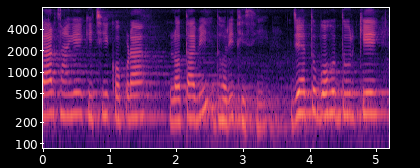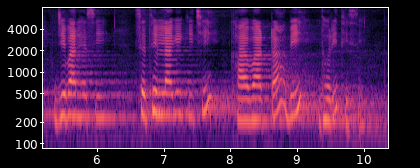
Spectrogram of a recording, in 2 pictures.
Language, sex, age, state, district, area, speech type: Odia, female, 30-45, Odisha, Boudh, rural, spontaneous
